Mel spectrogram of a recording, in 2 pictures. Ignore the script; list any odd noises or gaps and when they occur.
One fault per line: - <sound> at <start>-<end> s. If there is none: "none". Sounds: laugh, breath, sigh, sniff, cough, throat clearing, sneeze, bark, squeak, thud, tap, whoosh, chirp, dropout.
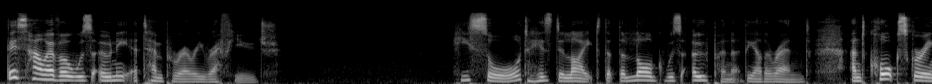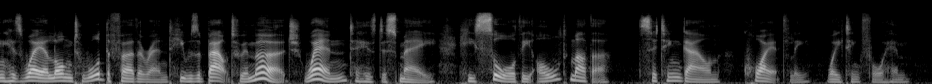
none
